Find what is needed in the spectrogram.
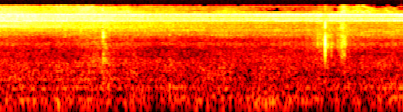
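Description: Faint steady background noise with a few soft clicks, one about a second in and two close together a little after three seconds.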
